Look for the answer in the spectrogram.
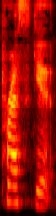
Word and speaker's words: Prescott: And they literally have shirts that say it's pronounced Prescott, like biscuit.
